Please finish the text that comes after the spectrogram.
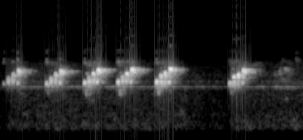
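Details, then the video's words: Black-crested bulbul training song for cage birds: five quick, rich upslurred whistles, a pause, then one more and a faint trailing note. "Ocehan Burung Kutilang Emas"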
